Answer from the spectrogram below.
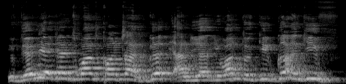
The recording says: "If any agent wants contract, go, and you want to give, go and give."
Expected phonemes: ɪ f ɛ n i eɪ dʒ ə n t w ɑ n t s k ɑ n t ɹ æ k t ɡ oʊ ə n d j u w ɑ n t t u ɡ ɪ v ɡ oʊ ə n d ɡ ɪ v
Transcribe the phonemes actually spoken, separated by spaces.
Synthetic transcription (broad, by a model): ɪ f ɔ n i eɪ dʒ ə n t w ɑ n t k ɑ n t ɹ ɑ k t ɡ oʊ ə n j j u w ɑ n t t u ɡ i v ɡ oʊ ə n ɡ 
